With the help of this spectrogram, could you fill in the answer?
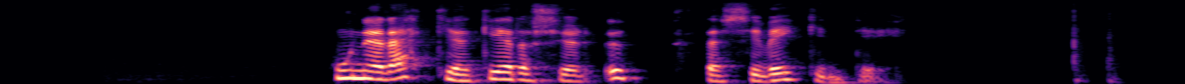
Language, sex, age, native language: Icelandic, female, 40-49, German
